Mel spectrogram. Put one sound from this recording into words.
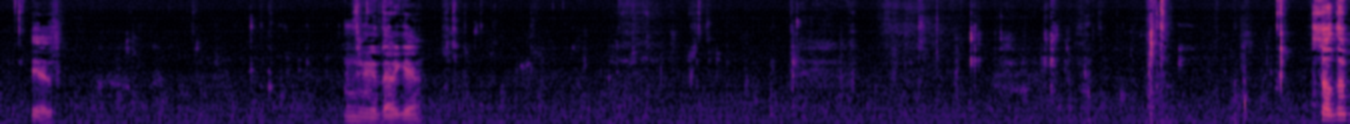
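A man chews and crunches food.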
